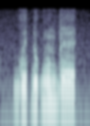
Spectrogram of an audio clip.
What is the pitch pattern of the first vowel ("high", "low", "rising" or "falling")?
low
